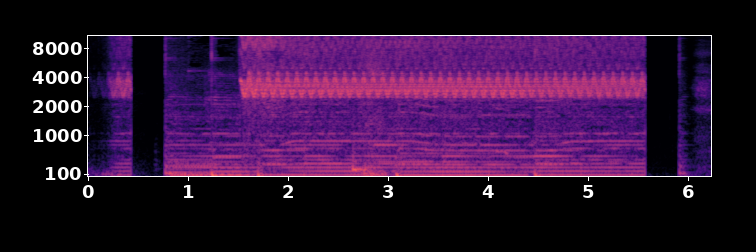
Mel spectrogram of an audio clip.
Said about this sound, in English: You should be able to hear what's about to happen is these safety pants. If someone tries to undo your pants without your permission, an alarm will go off.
